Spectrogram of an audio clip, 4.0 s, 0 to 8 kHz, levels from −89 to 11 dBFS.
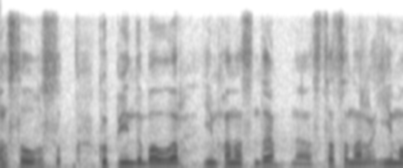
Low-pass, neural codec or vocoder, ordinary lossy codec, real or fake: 7.2 kHz; none; none; real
